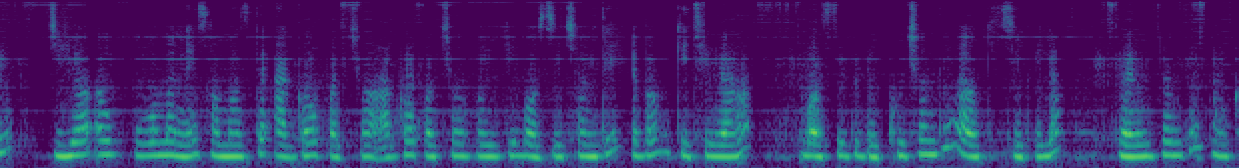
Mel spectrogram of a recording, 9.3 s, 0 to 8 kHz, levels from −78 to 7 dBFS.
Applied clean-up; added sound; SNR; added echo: neural separator model SepFormer DNS4.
